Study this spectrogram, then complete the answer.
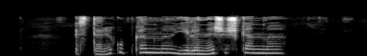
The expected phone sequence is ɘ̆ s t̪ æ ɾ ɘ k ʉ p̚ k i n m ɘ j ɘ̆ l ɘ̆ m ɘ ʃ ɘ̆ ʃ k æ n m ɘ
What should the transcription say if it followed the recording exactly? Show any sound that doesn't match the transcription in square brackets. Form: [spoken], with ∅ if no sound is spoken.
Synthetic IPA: ɘ̆ s t̪ æ ɾ ɘ k ʉ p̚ k [æ] n m ɘ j ɘ̆ l ɘ̆ [n] ɘ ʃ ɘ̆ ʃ k æ n m ɘ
